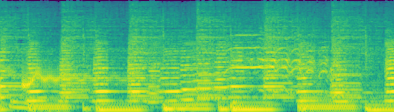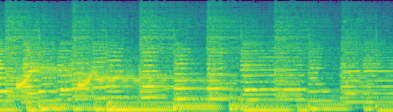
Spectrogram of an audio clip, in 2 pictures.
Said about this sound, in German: Moment, Moment, Trailer. Ach, der Trailer, natürlich.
